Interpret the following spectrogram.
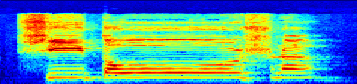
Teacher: शीतो के बाद जो षट्कोण वाला आधा श है वहां पे हल्का सा बल लगाना है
